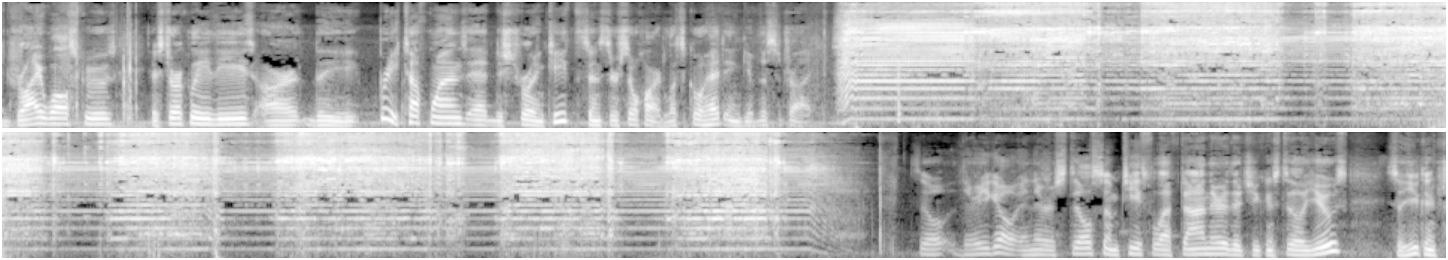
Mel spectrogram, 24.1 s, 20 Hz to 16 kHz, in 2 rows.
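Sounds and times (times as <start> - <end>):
oscillating multi-tool cutting screws: 6.9 - 19.4.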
